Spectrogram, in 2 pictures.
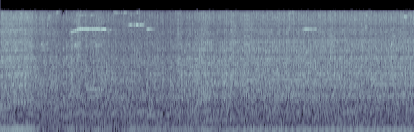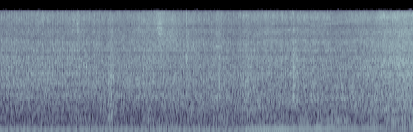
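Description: A garbage truck's diesel engine rumbles steadily up close.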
